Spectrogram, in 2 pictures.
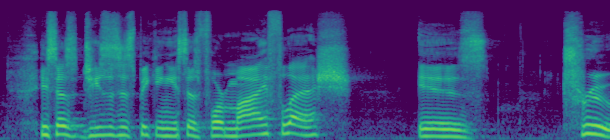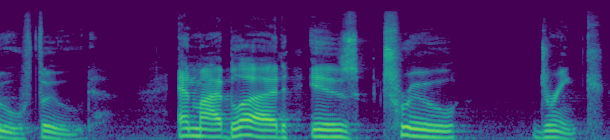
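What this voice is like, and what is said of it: Slow, deliberate reading. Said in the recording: “I'm going to read this slowly”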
